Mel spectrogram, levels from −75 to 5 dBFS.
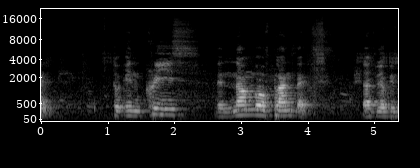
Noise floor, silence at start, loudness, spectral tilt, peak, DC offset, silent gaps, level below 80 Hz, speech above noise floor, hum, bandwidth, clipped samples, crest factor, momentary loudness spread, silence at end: -55 dBFS; 0 s; -26 LUFS; -4.5 dB/octave; -6 dBFS; under 0.1%; none; -74 dBFS; 29 dB; none; 16.5 kHz; under 0.1%; 22 dB; 21 LU; 0 s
